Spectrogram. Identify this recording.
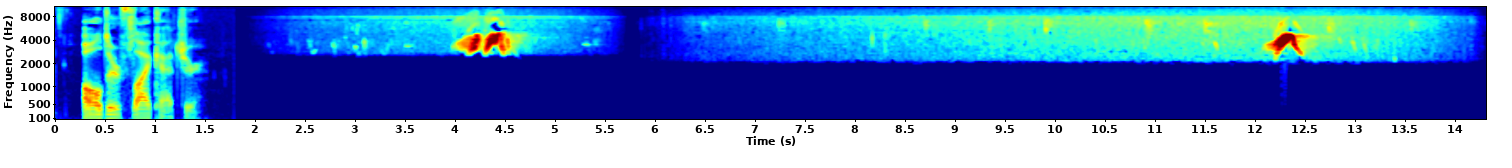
This is one of the tracks of the songs/calls that I recorded in 2006.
